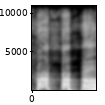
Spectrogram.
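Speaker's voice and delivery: high-pitched put-on villain laugh; joyous mock laugh. Narrator imitating Arlong's joyous facade, put-on laugh. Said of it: "always maintain that joyous".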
